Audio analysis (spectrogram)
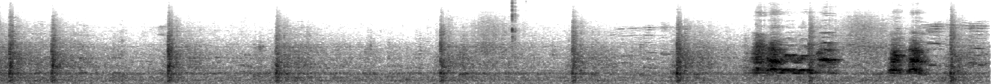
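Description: A pet dog barks indoors in short, sharp bursts repeating about every second and a half, with a louder, busier stretch of noise toward the end.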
